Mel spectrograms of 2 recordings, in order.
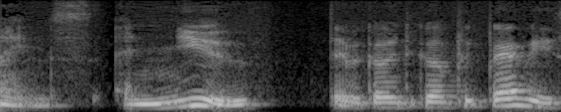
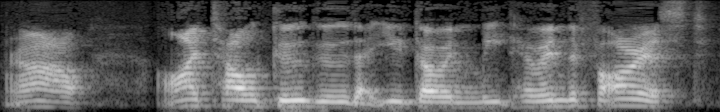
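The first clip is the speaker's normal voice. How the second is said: high, loud cackling goblin boast; gloating goblin; 6 semitones higher, 8 dB louder than usual. Acted. Baby goblin boasts to Sheila, high loud gleeful chant.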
